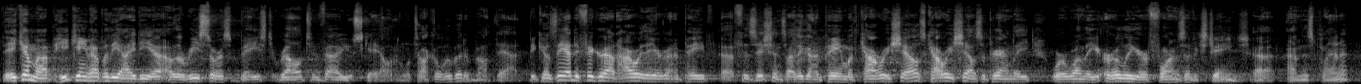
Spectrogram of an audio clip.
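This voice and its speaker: A man's voice: mid-range voice, animated, fast, vocal fry, hardly any pauses, breathy edge. A man giving a conference lecture in a conversational way, with joking asides. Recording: long hall reverb.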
